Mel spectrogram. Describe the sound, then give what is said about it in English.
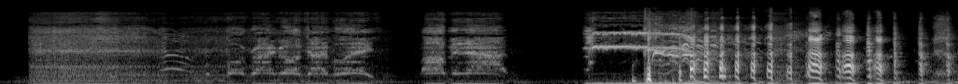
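A man's loud, high-pitched shrieking scream from a video of a military man bursts out after a few short vocal outbursts and pauses, then breaks into rapid, choppy cries. “It's just a high pitched girl scream.”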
